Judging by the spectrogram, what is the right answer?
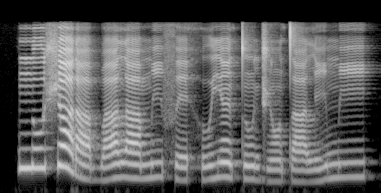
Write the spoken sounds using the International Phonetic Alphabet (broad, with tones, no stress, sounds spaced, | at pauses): n o˦ ʃ a˦˨ ɾ a˨ b a˨˦ l a˧ m i˧ f e˨ h u˨˦ j ɛ̃˦˨ t ũ˧ d͡ʒ ɔ̃˨ t a˨ l i˨˦ m i˦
